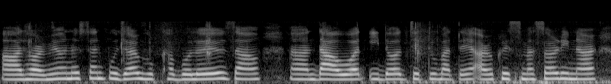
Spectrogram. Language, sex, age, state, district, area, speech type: Assamese, female, 18-30, Assam, Morigaon, rural, spontaneous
